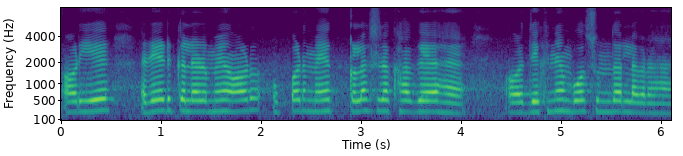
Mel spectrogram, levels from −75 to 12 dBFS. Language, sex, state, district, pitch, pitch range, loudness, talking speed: Hindi, female, Bihar, Patna, 245 Hz, 235-255 Hz, -14 LUFS, 195 wpm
